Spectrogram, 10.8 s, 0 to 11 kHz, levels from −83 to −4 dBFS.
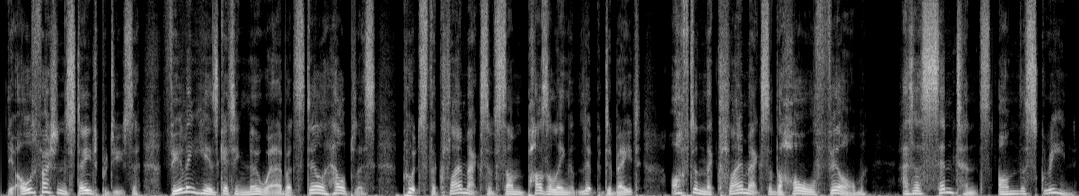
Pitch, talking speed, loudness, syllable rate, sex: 140 Hz, 185 wpm, -21 LUFS, 5.6 syllables/s, male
